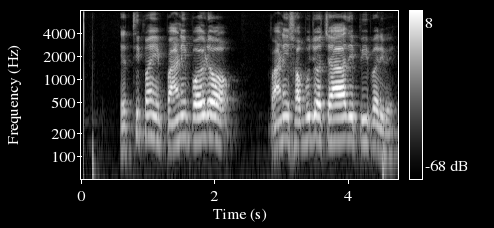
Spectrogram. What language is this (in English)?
Odia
